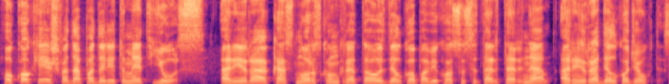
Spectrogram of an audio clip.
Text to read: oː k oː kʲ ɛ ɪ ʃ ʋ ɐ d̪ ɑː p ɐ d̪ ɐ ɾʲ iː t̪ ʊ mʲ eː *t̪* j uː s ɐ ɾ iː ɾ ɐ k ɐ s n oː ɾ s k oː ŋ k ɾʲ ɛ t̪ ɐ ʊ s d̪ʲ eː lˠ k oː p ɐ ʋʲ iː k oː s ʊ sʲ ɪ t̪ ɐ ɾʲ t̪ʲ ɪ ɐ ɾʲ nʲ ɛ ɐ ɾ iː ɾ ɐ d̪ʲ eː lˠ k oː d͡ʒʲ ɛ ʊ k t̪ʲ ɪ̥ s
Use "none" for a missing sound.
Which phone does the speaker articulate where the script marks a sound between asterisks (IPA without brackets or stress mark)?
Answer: t̪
